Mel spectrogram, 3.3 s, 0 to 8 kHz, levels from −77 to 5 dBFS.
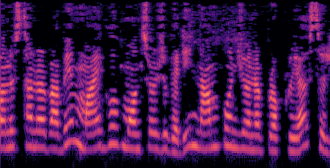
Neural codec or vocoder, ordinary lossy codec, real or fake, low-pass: none; none; real; none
